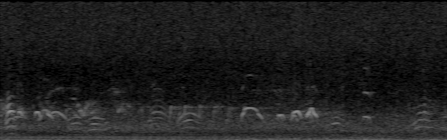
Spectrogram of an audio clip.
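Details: Several White-headed stilts on mudflats at Scarborough, Queensland, in July, calling in quick, sharp, arched yaps that overlap irregularly, with a faint steady hum behind.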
